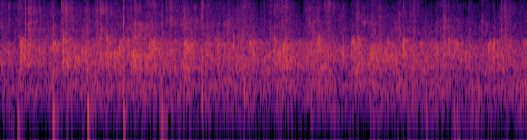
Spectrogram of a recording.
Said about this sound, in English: And let's go ahead and give her a round of applause.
